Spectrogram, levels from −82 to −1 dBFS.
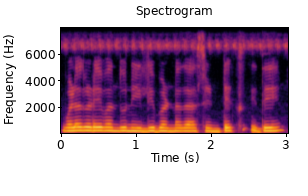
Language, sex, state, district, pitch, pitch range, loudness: Kannada, female, Karnataka, Bidar, 240 Hz, 235-255 Hz, -13 LUFS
